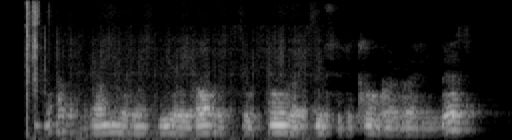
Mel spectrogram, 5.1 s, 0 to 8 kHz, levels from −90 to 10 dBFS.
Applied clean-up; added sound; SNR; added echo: neural mask model DeepFilterNet 3.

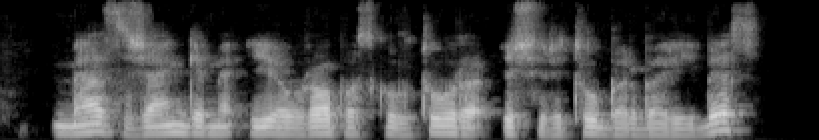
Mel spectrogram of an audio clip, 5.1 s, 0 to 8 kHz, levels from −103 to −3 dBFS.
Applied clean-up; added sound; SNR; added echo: none; none; none; none.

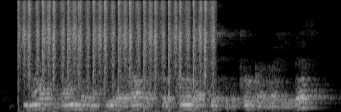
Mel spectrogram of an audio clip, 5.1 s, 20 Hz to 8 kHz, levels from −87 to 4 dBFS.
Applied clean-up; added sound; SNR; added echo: none; Rattle (instrument); -5 dB; reverberation time 0.9 s.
